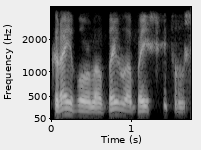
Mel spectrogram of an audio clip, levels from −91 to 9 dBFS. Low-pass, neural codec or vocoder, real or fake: 3.6 kHz; codec, 16 kHz, 1 kbps, X-Codec, HuBERT features, trained on balanced general audio; fake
